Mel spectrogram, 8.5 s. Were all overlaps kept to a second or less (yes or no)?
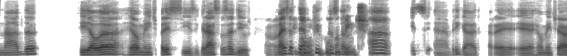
no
